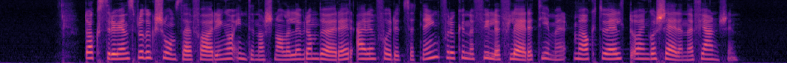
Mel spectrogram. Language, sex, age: Norwegian, female, 25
